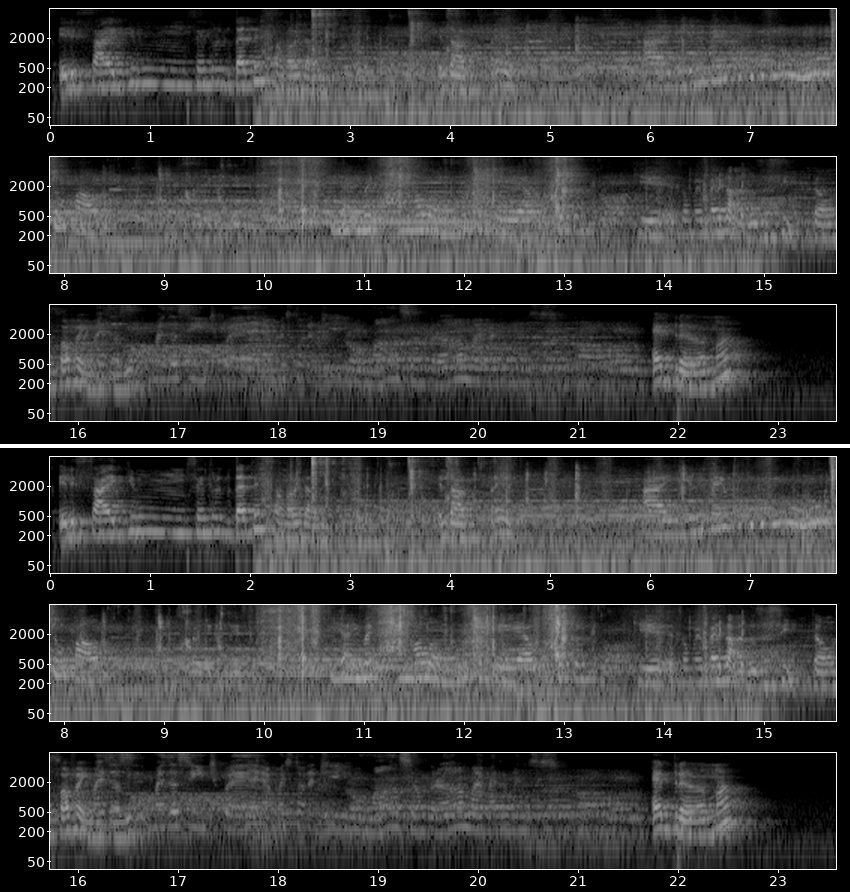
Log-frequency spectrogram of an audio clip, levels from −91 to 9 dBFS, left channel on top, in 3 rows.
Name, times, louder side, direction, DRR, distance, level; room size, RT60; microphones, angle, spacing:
voice 1, 0.1-2.8 3.0-3.3 3.9-4.8 5.9-8.5 8.9-10.4 10.6-16.6 21.7-22.5, right 2 dB, 60° right, 1 dB, 2.8 m, -41 dB
sound 1, 2.0-15.0, right 7 dB, 85° right, 1.6 m, -41 dB
sound 2, 2.1-13.8 14.5-21.6, equal, 55° left, 4.9 m, -45 dB
voice 2, 3.4-4.5 16.1-20.8, right 3 dB, 30° right, -1 dB, 1.6 m, -52 dB
14.0 x 13.0 x 5.6 m, 0.74 s
head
